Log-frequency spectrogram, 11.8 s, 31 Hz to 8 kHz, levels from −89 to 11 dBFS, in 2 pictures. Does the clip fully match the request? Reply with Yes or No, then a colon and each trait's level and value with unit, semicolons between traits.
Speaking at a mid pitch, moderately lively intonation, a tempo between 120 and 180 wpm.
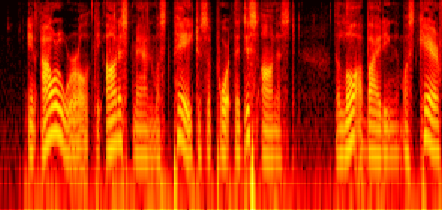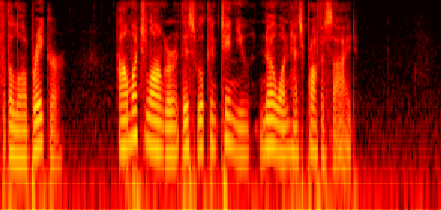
Yes: medium, 145 Hz; average, 4.0 semitones; average, 160 wpm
